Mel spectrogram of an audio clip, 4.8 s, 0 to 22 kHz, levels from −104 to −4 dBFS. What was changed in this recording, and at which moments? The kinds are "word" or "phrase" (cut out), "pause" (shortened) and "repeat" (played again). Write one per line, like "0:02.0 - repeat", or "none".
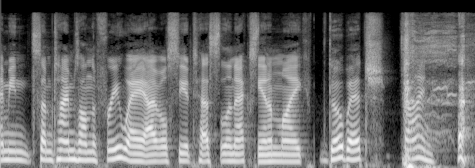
0:02.6 - word
0:03.1 - pause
